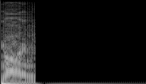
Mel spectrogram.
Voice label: MOS6581R3, Electronic Speech Systems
